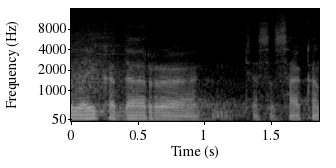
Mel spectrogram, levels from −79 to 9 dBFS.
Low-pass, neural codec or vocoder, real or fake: 14.4 kHz; none; real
